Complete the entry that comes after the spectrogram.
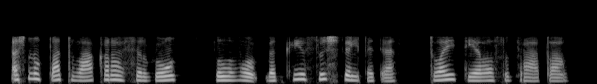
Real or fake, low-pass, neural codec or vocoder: fake; 3.6 kHz; codec, 16 kHz, 4 kbps, FreqCodec, larger model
